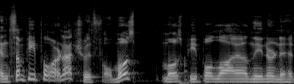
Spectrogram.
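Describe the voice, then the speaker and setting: A very clean recording holds this voice against a silent background. The delivery runs at a very fast pace. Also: man. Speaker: VTuber streamer. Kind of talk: live stream chat. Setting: live stream. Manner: halting.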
